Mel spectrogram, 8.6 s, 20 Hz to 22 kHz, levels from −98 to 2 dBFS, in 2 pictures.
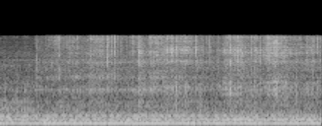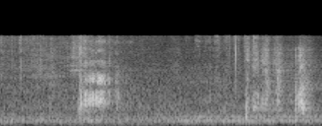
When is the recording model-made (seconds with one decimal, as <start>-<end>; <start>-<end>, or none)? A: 7.8-8.6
